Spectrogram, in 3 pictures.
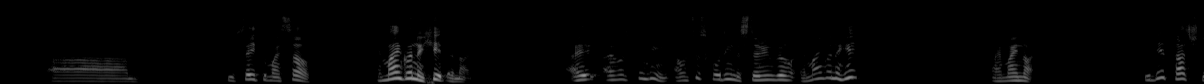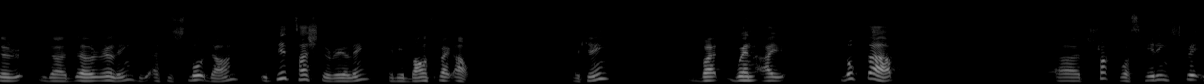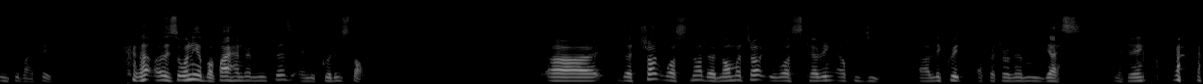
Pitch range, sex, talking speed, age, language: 160-205 Hz, male, 155 wpm, 30-49, English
